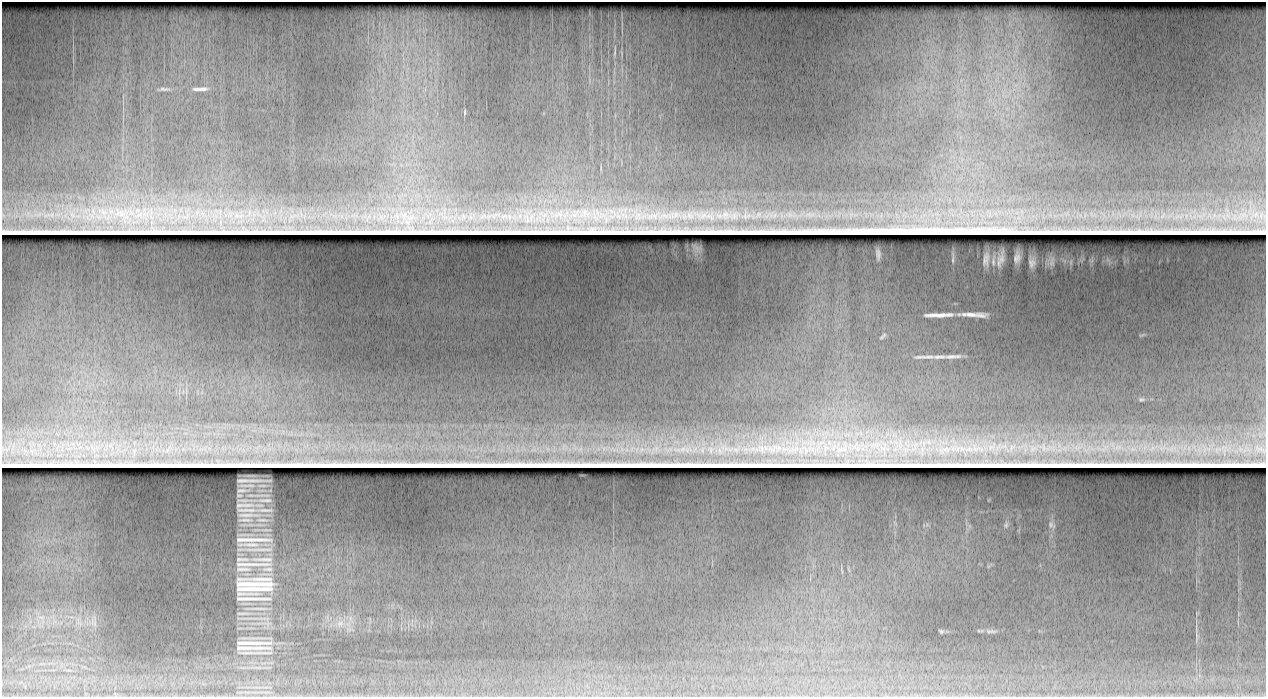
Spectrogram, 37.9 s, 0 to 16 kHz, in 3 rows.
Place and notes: Av. Panorama, Valle del Campestre, León, Gto., Mexico - Bulevar Campestre, en el Parque de Panorama durante el primer día de la fase 3 de COVID-19.
Campestre boulevard in Panorama Park during the first day of phase 3 of COVID-19.
(I stopped to record while going for some medicine.)
I made this recording on April 21st, 2020, at 2:55 p.m.
I used a Tascam DR-05X with its built-in microphones and a Tascam WS-11 windshield.
Original Recording:
Type: Stereo
Esta grabación la hice el 21 de abril 2020 a las 14:55 horas.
